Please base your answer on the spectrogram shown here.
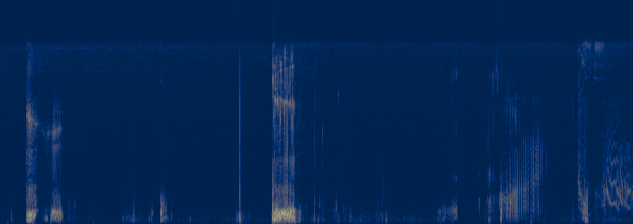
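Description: Scattered low gurgles and rumbles with a few louder bursts between quiet gaps: stomach growling from an empty stomach.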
